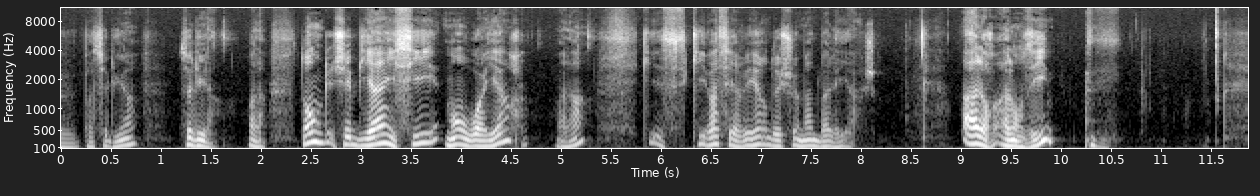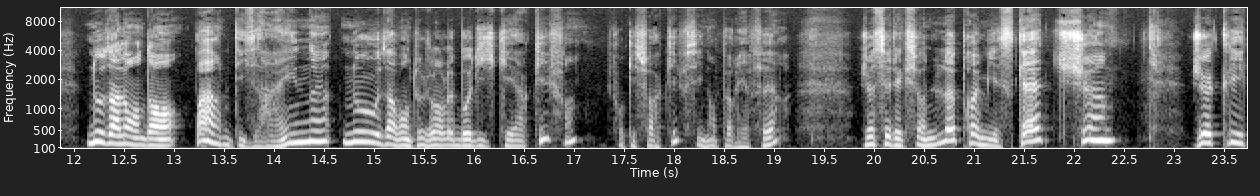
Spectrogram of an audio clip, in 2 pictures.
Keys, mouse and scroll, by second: 0.6 click, 1.6 space, 4.2 click, 4.7-5.2 typing, 6.6-8.6 drag, 12.2 click, 13.3 click, 14.6 click, 20.6 click.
